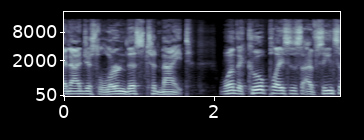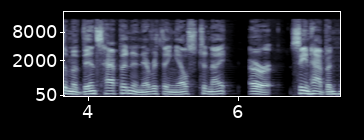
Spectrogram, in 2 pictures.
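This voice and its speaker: A man with an American accent speaks at a moderate pace in an animated tone, his medium pitch showing ordinary variation, on a very clean recording with a silent background. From US Midwest, rural northeast Missouri. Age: 40s. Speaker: podcast host, auto shop owner. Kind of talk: casual chat. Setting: studio.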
